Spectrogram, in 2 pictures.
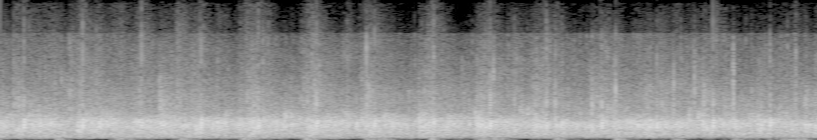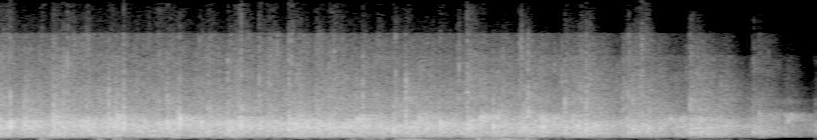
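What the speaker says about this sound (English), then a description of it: "let's give him a round of applause for his dedication and service" An audience at a State of the City address applauds a police chief with steady, even clapping that continues for about eight seconds before tapering off at the end.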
